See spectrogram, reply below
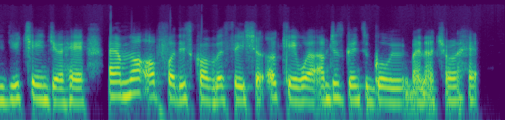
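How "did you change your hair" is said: ordinary delivery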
